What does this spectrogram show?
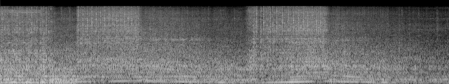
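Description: The float's car engine running unevenly on its first fire-up, its speed rising and falling several times. A deep steady rumble drops away about a second in.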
